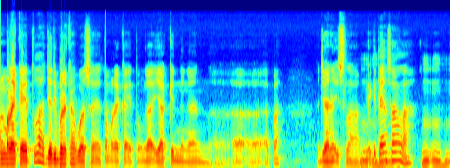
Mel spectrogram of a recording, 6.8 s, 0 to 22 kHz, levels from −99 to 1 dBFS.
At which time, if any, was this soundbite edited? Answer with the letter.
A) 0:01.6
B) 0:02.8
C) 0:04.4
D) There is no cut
A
